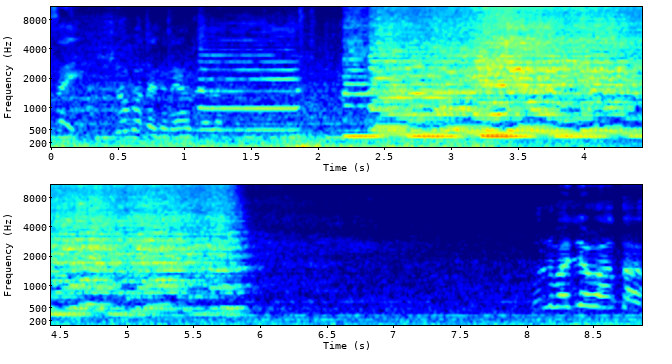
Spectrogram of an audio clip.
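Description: On the road, a vehicle horn blares in a long sustained blast after a shorter toot, loud and near over engine and traffic rumble, followed by another brief honk, while someone talks throughout.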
